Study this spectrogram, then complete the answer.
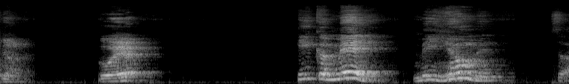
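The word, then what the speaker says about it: Mehuman: He commended me human. So how you pronounce it?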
